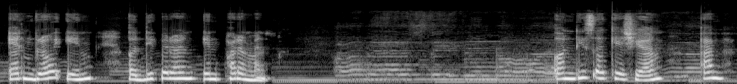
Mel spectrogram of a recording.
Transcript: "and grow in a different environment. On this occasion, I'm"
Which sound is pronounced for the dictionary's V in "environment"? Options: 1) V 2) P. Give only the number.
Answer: 2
